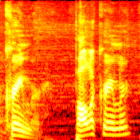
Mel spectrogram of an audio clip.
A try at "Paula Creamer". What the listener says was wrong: Wait, is her last name Creamer or Kramer? I know it's spelled Creamer, but I think it's pronounced Kramer. Kramer.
